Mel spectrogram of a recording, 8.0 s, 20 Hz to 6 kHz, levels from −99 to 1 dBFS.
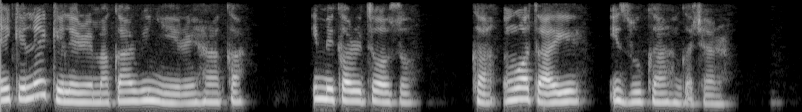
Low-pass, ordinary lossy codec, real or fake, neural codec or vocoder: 5.4 kHz; none; real; none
